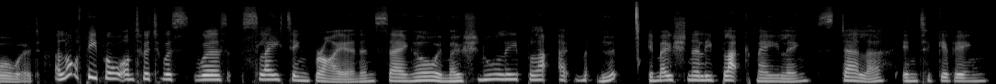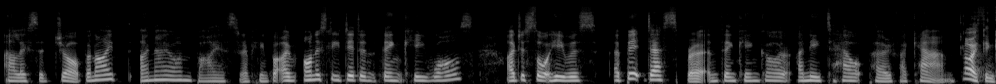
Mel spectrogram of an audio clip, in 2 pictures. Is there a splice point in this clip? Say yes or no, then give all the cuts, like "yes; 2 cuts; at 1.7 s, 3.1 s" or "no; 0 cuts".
yes; 1 cut; at 17.9 s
